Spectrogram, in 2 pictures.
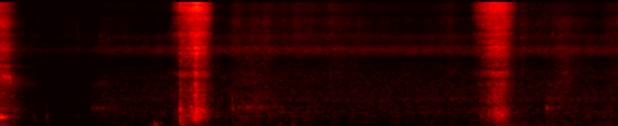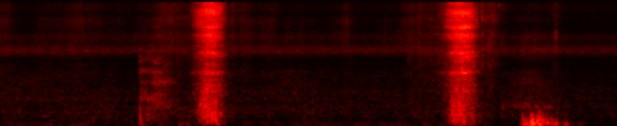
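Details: Four sharp wet sneezes, possibly allergy-induced, spaced a few seconds apart with sniffing between them in a quiet room.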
